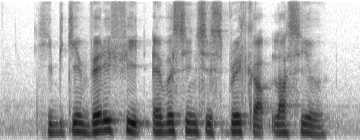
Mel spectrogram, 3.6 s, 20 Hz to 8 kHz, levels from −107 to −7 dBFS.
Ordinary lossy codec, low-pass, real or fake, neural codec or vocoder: none; none; real; none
